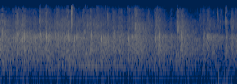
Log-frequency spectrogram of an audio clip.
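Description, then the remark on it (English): A crowd applauds steadily, many hands clapping in a dense, even wash of sharp claps that holds at a fairly constant level throughout, with no voices rising above it. “Give you guys a round of applause.”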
